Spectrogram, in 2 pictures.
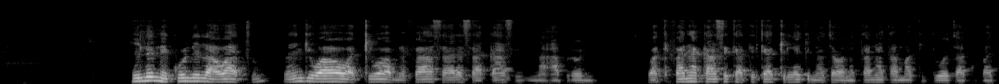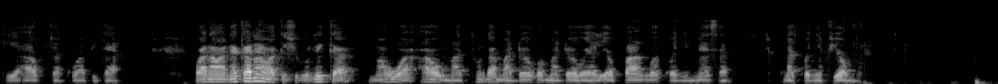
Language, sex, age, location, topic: Swahili, male, 50+, Nairobi, agriculture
